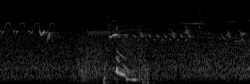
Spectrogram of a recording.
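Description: A small dog yips once.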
